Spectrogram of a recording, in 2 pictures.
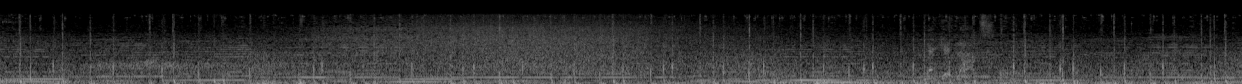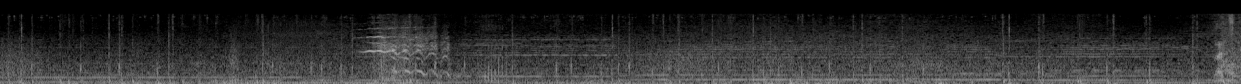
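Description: A horse in The Witcher 3 gallops with rhythmic clip-clop hoof beats and a whinny, steady and prominent over a game music bed, with no talking.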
